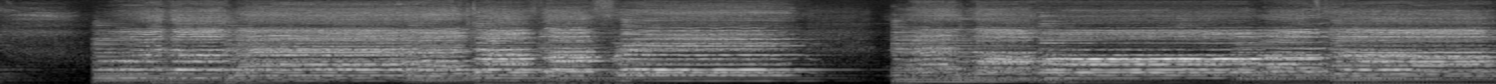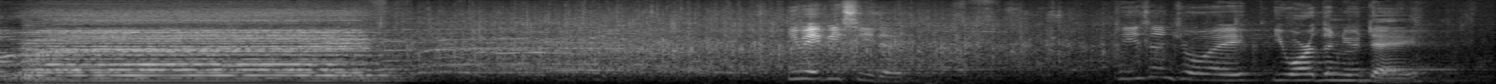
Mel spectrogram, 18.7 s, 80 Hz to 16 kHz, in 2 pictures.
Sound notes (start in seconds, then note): 11.6 attendees applauding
